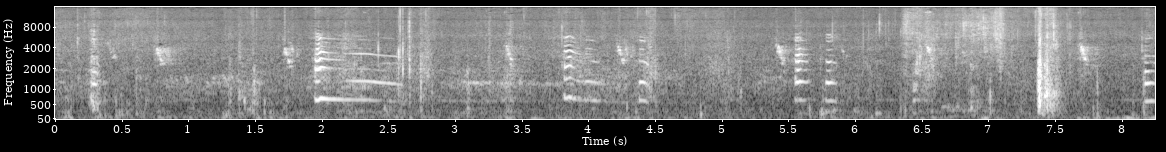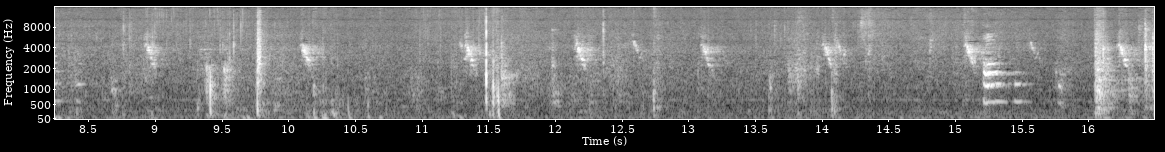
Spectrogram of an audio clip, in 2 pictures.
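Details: Greeting meows from stray ginger tabby cats waiting to welcome a person near a home in a residential area; scattered short, tonal calls repeat through the stretch, mixed with clicks, footsteps and handling noises.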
